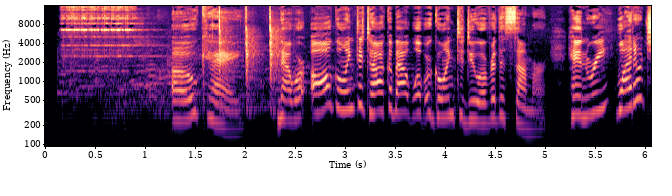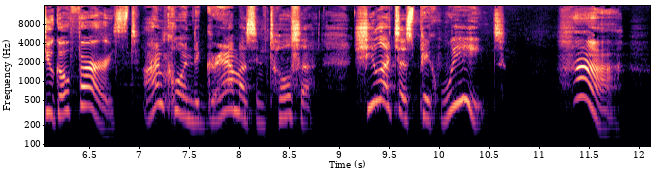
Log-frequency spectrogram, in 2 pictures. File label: Radio Ad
